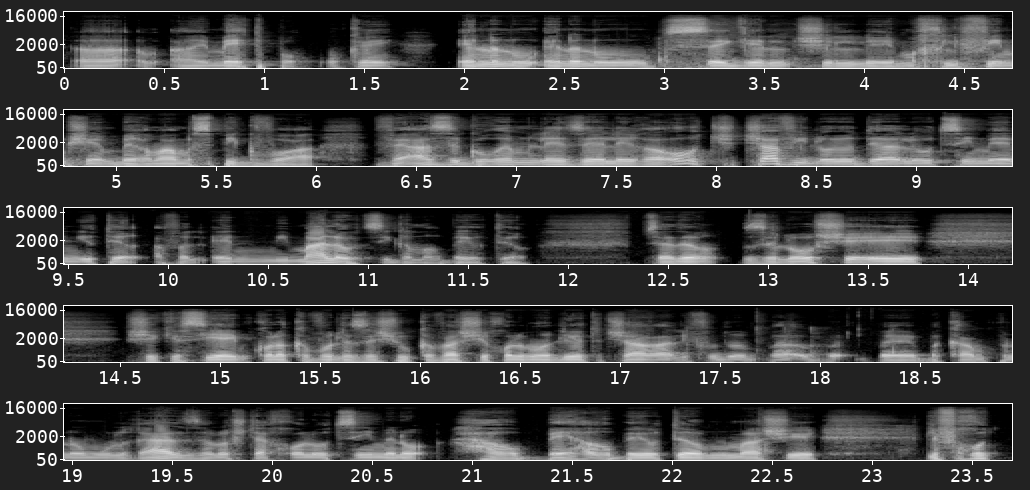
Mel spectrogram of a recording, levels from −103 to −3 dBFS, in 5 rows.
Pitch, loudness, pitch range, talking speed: 105 Hz, -26 LUFS, 100-120 Hz, 160 wpm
